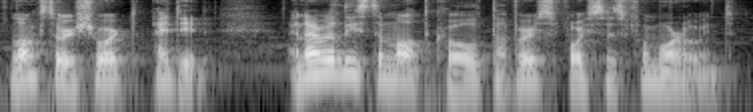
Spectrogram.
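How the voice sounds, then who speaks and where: A man giving scripted video narration in a measured way with dry, wry humour. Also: medium pitch, big pitch swings, gravelly, darkish tone. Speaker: video creator and modder. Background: faint music.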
